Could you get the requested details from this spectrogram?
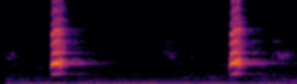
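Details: Mother bird watching over her young, loudly calling: two harsh, broad squawks about two seconds apart, each brief and strident, with a faint softer note between them.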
